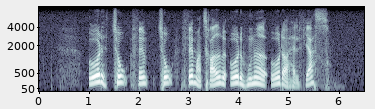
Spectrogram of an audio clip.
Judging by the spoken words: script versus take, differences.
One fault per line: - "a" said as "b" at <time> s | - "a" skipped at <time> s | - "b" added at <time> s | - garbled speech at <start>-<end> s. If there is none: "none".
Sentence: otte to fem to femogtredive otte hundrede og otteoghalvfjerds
none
